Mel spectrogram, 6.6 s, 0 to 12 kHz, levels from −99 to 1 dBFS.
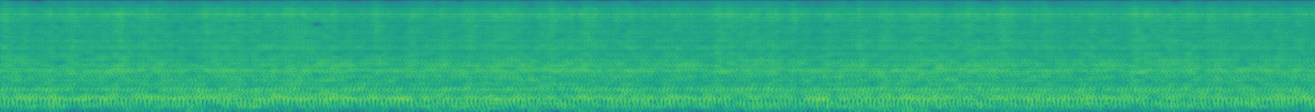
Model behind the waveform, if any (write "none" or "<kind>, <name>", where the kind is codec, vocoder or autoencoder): vocoder, Vocos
